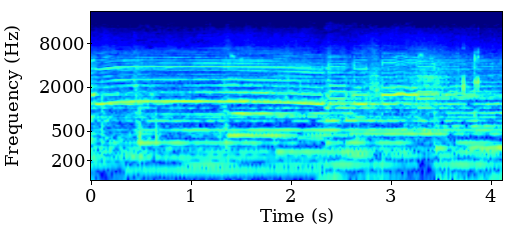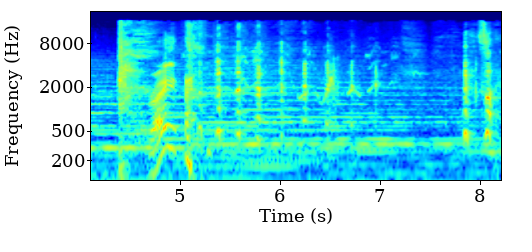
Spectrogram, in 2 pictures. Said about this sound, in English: It's like halfway between gum chewing and mouth fart noises. It's so unpleasant. I really want to find a Foley artist for this stuff.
